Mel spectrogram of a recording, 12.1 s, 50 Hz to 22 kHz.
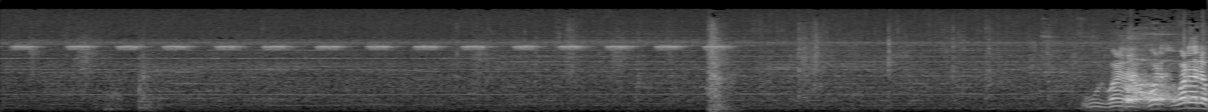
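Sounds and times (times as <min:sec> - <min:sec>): cricket chirping: 0:00.0 - 0:07.4.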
